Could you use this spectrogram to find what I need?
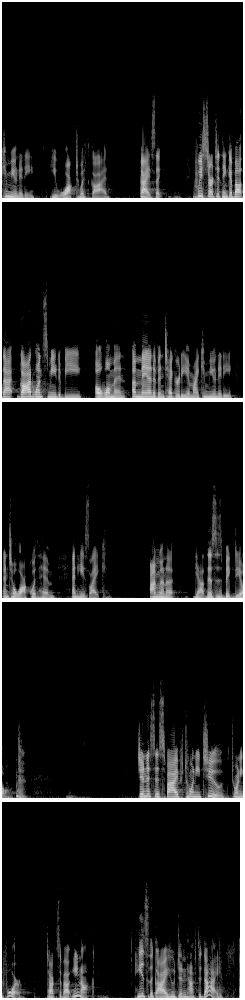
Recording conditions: large echoing room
